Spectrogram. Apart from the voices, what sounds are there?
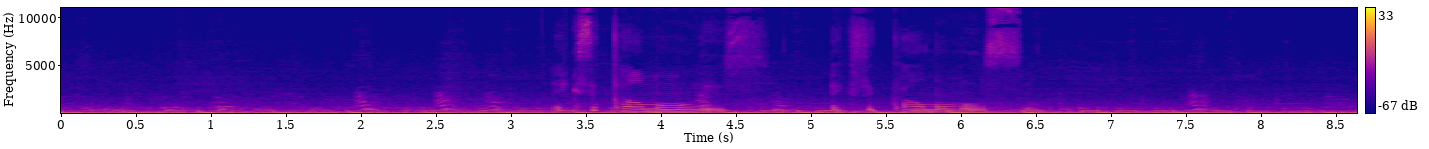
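dog barking loudly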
